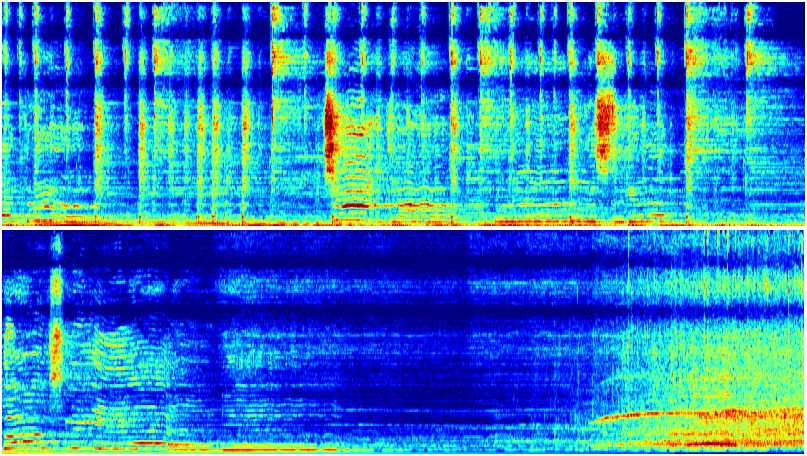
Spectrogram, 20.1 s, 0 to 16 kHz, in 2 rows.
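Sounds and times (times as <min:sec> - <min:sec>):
person singing: 0:00.0 - 0:02.5, 0:03.8 - 0:09.4, 0:10.0 - 0:17.1
live band music: 0:00.0 - 0:14.2
bass: 0:00.0 - 0:18.9.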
